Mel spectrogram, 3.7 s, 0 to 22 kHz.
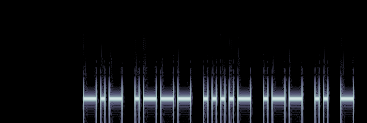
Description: Morse code, heard as a keyed tone, about 28 wpm, 700 Hz. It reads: KJ4WIT
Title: USA Call Signs Repeated 3x 28wpm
